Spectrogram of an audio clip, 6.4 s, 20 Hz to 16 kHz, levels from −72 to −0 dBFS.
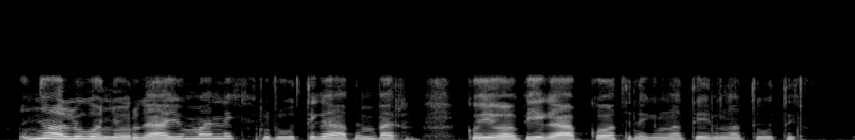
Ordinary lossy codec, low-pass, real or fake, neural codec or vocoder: none; 7.2 kHz; fake; codec, 16 kHz, 4 kbps, FreqCodec, larger model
